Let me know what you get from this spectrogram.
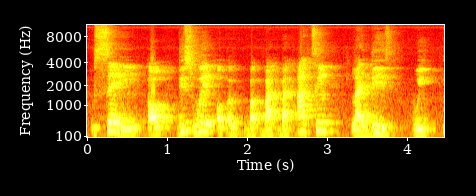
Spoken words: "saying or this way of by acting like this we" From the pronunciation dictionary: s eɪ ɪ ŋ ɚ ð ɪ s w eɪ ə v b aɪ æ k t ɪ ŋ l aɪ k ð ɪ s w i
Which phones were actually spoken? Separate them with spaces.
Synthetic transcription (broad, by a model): s eɪ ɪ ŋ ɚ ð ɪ s w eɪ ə b b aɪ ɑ k t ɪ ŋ l aɪ k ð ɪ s w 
